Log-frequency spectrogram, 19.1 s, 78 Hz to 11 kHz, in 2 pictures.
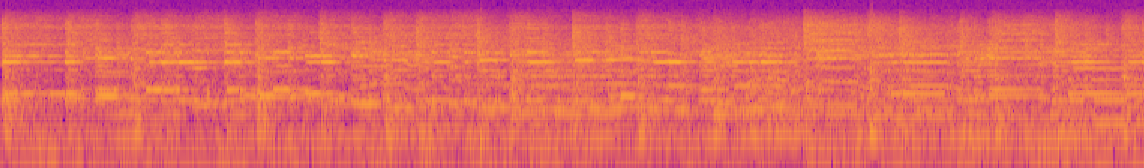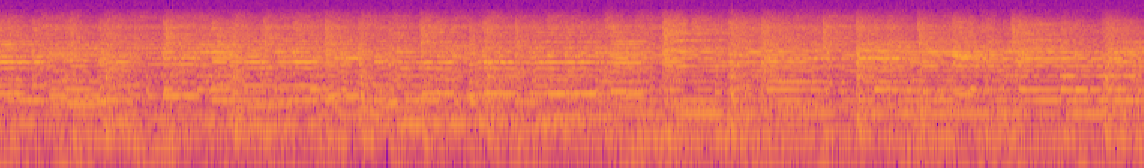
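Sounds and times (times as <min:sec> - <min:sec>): amplified electric guitar: 0:00.0 - 0:19.0
live band music: 0:00.0 - 0:19.0.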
